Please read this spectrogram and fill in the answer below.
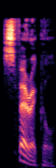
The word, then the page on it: spherical: anglais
